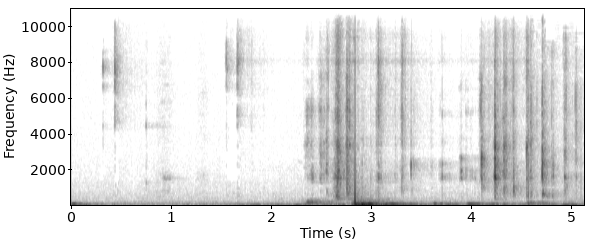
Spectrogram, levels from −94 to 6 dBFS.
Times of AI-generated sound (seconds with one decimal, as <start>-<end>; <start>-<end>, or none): 1.6-4.6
